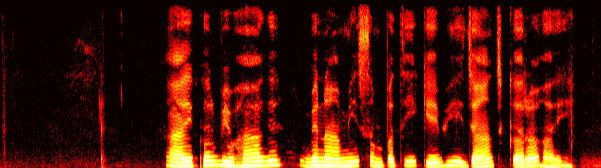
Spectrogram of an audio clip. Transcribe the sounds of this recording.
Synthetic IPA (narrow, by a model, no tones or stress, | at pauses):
aːjkəɾbɪbʱaːɡ | bənaːmisə̃mpət̪ikebʱid͡ʒãt͡ʃkəɾəɦəi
